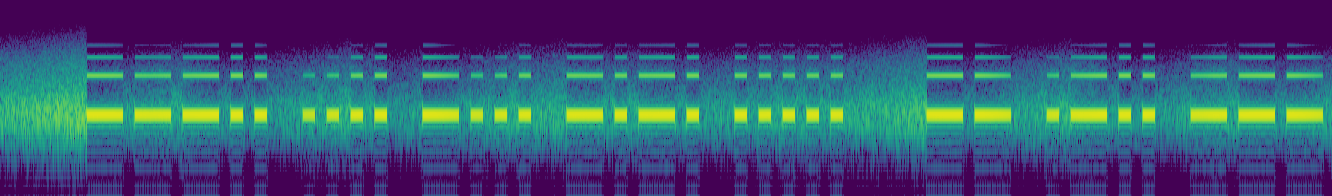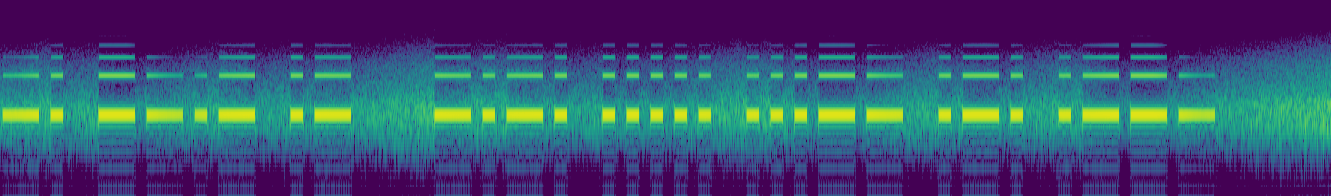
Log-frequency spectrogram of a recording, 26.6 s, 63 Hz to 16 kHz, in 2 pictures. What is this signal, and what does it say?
Morse code, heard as a keyed tone, machine-sent, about 10 wpm, 630 Hz, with radio static. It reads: 8HBC5 ML9QA C53RJ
